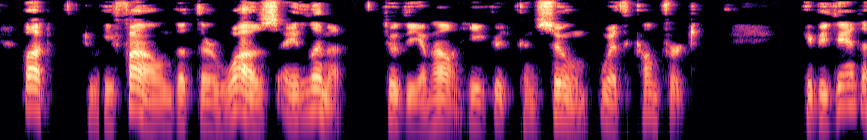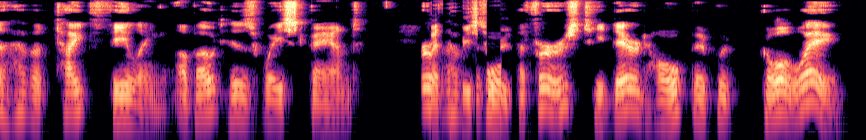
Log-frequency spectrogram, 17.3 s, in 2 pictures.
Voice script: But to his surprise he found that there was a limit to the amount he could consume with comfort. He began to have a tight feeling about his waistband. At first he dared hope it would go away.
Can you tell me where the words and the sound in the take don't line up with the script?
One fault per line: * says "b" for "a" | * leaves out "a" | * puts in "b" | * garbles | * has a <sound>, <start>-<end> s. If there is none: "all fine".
* leaves out "his surprise"
* garbles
